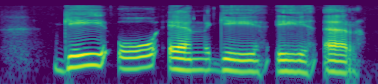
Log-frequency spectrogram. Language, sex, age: Swedish, male, 63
